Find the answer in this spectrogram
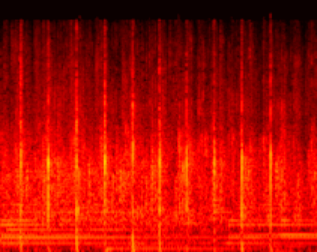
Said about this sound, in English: Clap of praise this morning.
